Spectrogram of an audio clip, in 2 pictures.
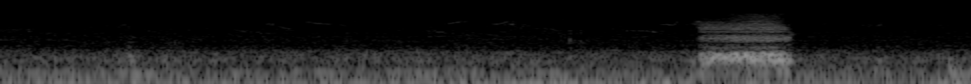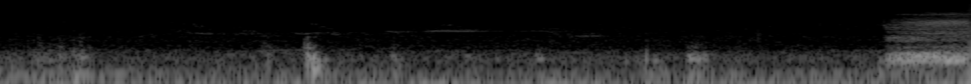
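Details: Barn owl in the wild, practising hunting: two short harsh hissing screeches several seconds apart, with faint distant bird calls and low background hum.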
